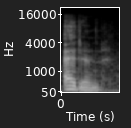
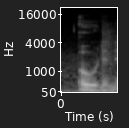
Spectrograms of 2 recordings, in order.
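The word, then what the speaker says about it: Oedon: It's like, it's not Odin, it's Eden. It's pronounced like Oedipus. It's spelt the way Oedipus is.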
